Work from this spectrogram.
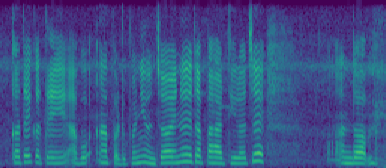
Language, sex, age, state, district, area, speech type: Nepali, female, 18-30, West Bengal, Kalimpong, rural, spontaneous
